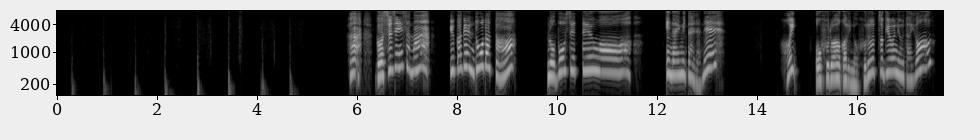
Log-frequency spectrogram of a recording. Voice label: 主人，来采耳了哦（右）

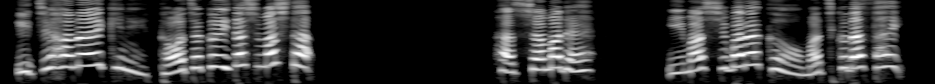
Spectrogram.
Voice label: 市塙站抵达 广播, 车内广播; 万冈铁路车内广播；真冈方向

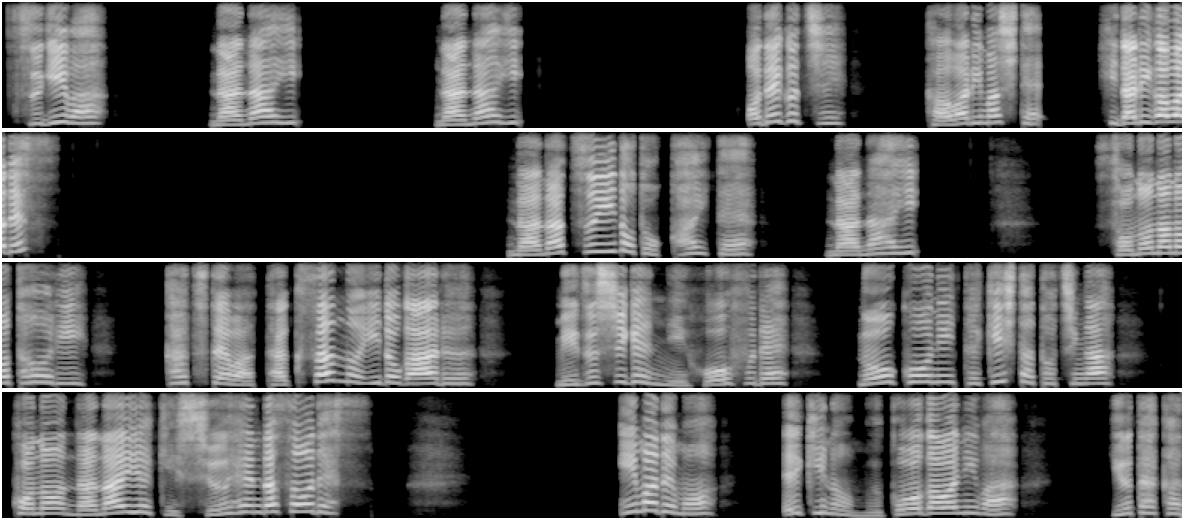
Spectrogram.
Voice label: 真岡方向 多田羅站發車 廣播; 萬岡鐵路社内放送

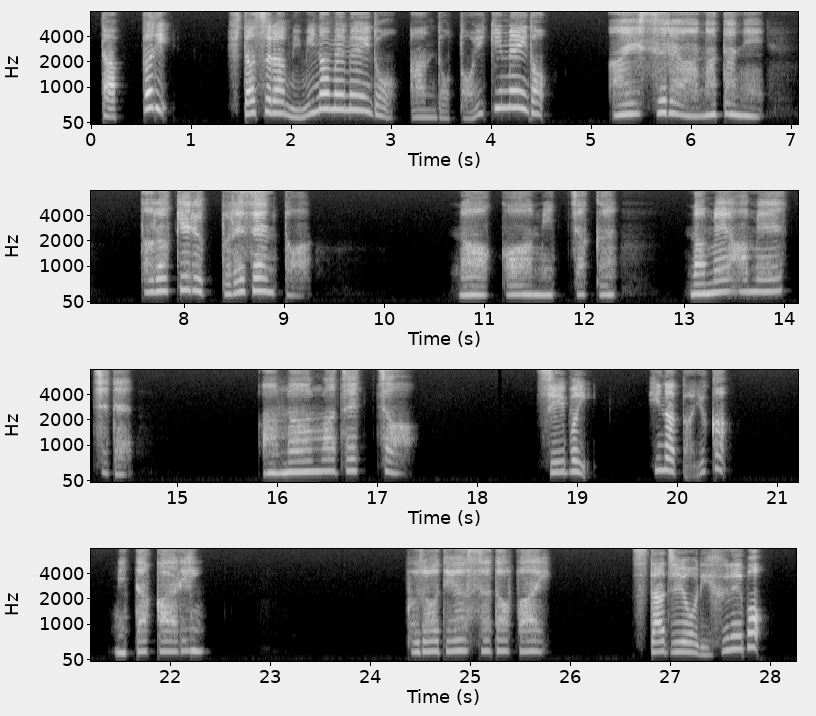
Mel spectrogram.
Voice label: 标题朗读, ASMR

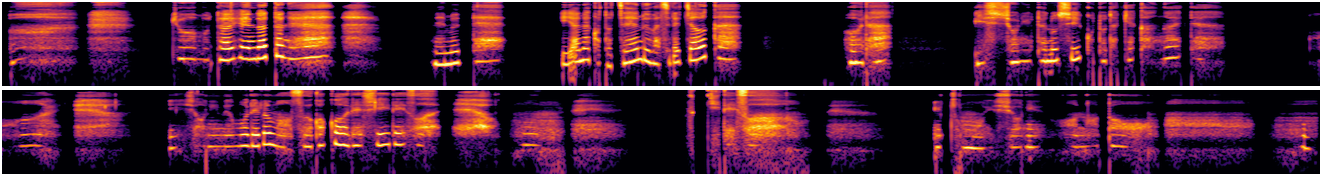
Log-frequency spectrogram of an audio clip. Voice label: 陪睡（声道翻转）

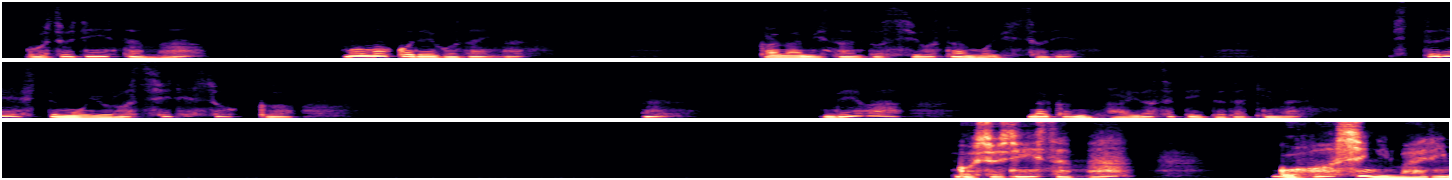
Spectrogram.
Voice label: 三位淫乱女仆 序章♪（各个女仆的自我介绍）; 无SE

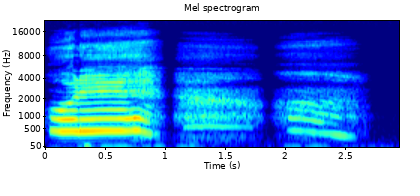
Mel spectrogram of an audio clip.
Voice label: 结束ー, 女生; 俺娘

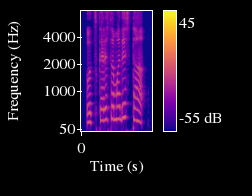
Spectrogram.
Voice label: 辛苦了, 女生, 姐姐; 女生为你进行健身计数的语音

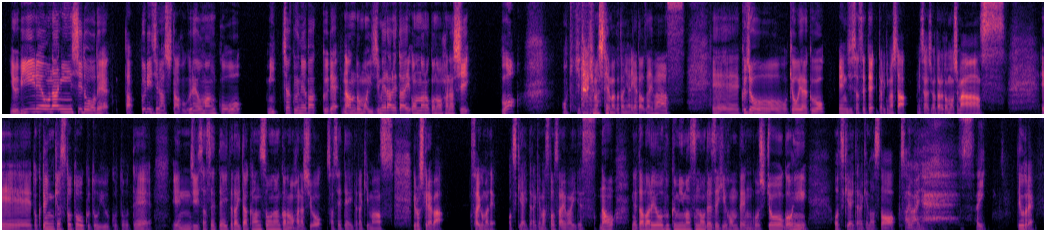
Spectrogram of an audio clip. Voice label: 声优访谈

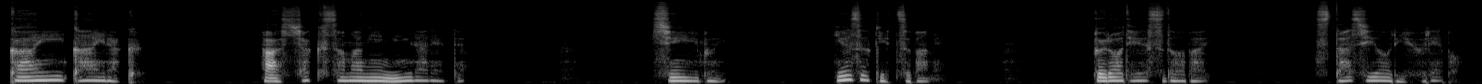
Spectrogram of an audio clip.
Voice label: 标题朗读, ASMR

